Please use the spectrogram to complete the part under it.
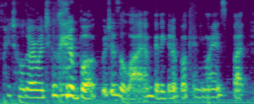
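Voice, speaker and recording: Chatty young woman, slightly high voice. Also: rapid-fire, darkish tone, soft background music. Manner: chatty, rambling, frequent swearing and filler words. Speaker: book vlogger. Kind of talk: casual rambling storytime chat.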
